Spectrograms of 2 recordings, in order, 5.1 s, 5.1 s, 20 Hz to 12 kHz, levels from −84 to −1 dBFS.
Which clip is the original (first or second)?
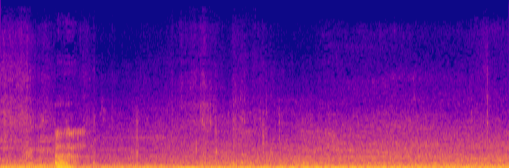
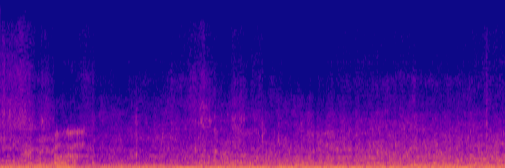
first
